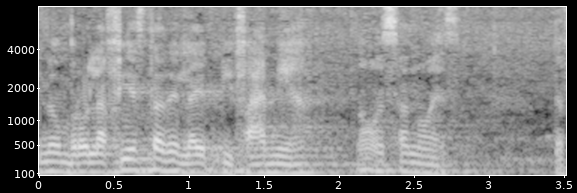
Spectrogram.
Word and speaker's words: epifanía: a conocer presentarse también puede ser epifanía con acento en la última y no epifanía epifania es una señora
